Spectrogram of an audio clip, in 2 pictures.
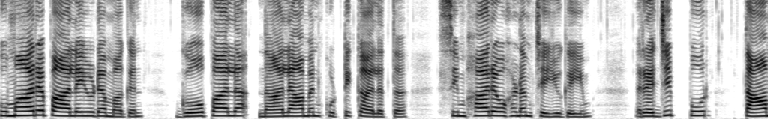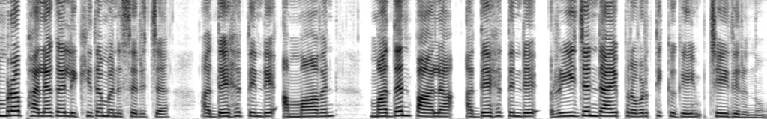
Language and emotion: Malayalam, neutral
